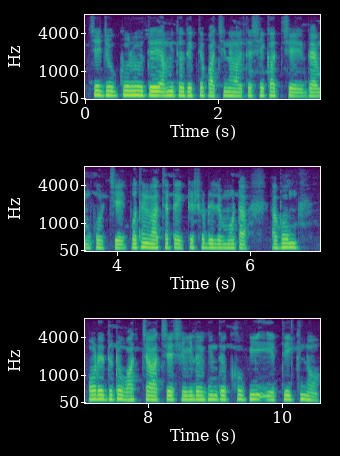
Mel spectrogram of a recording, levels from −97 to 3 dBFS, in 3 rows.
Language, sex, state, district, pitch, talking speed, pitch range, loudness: Bengali, male, West Bengal, Malda, 140 Hz, 155 wpm, 135-150 Hz, -17 LUFS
